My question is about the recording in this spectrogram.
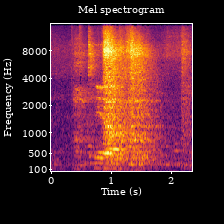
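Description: A man speaking, with speech starting about half a second in.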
